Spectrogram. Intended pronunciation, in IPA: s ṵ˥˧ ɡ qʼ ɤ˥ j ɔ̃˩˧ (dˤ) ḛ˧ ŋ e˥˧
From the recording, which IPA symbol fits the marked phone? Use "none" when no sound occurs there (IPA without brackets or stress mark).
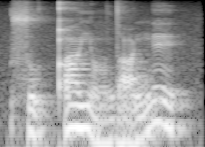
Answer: dˤ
